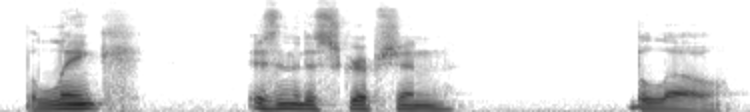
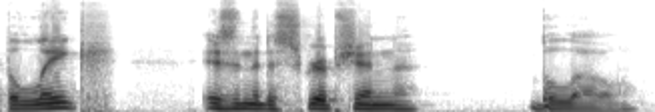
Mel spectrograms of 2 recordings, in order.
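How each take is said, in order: First: Much lower, much softer, almost gone; fading echo of the link plug; fading to nothing. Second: Fading plug for the link. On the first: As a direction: let it die away. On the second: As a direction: lower and much softer, trailing off. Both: Shown as a demonstration. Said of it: "repeated softer".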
